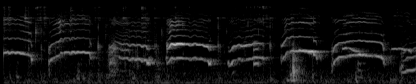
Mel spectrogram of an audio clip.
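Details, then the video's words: Three-week-old Miniature Pinscher puppies from a litter of five, still nervous and mostly kept in their baby bed, finding their voices: high, arching whines that rise and fall, separated by short pauses, with one louder squeal midway. "Miniature pinscher puppies 3 weeks old we are finding our voices"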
